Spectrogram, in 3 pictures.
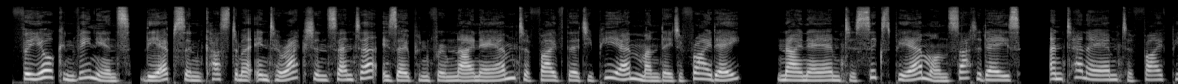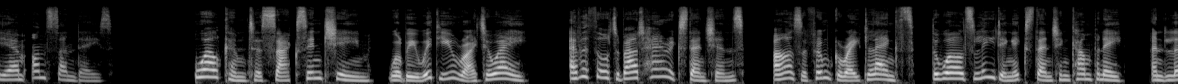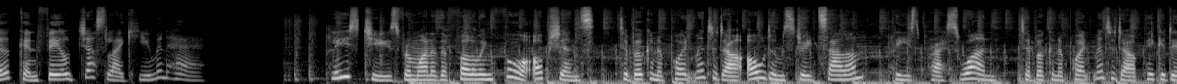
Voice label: on hold, Voiceover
